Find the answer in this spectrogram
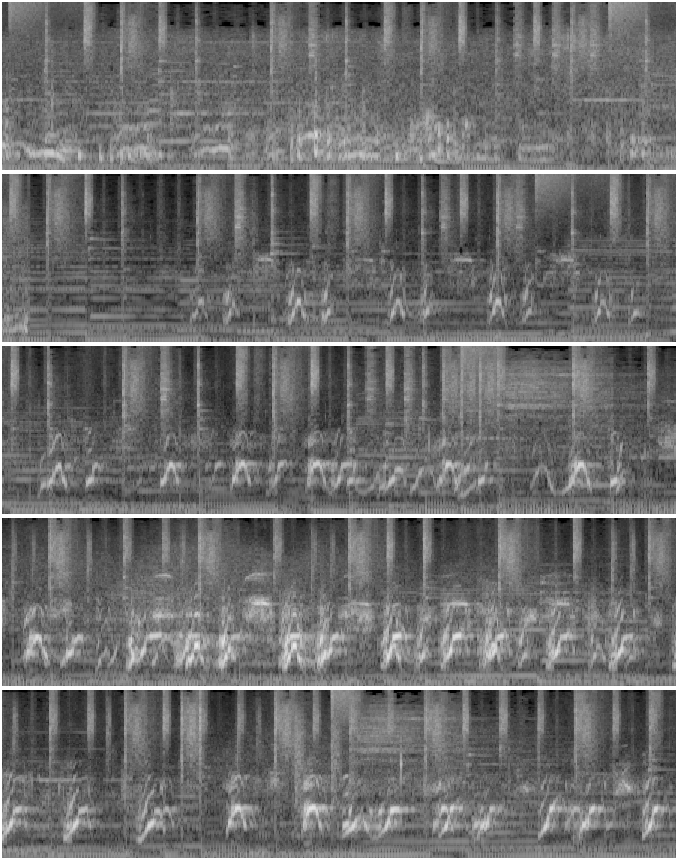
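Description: Background music with sustained low notes throughout. Over it, a pigeon cooing in the first few seconds, then from about nine seconds in, a zebra's barking call: a fast run of short, yelping barks that grows louder past the middle.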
